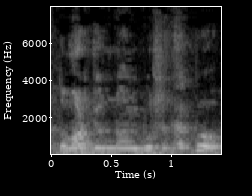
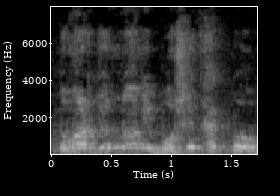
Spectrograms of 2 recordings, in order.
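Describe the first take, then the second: No difference in how they are said.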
